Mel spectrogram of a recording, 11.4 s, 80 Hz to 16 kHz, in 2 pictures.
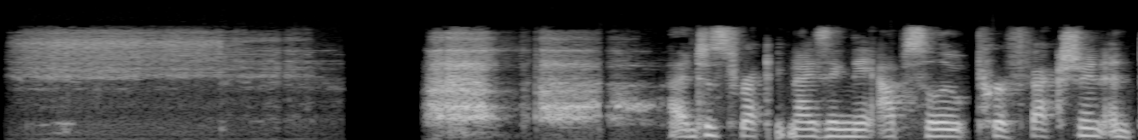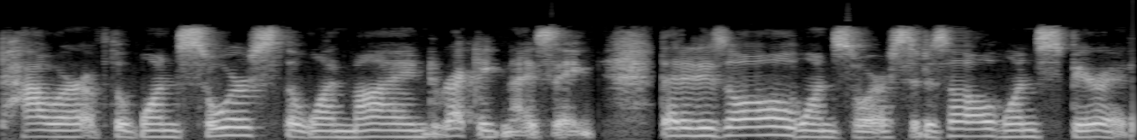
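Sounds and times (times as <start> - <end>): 
breathy bursts: 0.0 - 3.4
speech: 3.4 - 11.3.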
